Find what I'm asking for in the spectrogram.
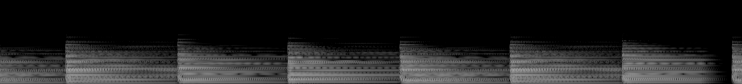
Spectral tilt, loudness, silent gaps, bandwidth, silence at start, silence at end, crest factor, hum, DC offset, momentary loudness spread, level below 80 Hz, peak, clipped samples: -10.5 dB/octave; -33 LUFS; none; 5.6 kHz; 0 s; 0 s; 18 dB; none; under 0.1%; 10 LU; -52 dBFS; -14 dBFS; under 0.1%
